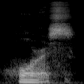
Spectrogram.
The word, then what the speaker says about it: Horus: The Egyptian god of war is called Horus or Horse. H O R U S. It's how it's spelled. When you pronounce it, you pronounce it horse.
